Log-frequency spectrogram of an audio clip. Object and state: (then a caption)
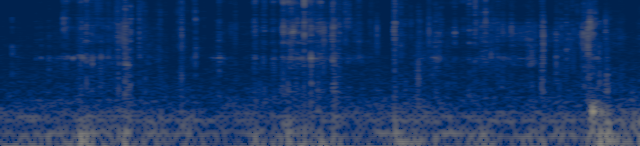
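Dry bar soap being scraped. A dry, solid white bar of soap held in the hand is shaved and scraped with a metal knife blade. The result is a continuous run of crisp, crumbly scraping and tearing sounds, with bright flaky crackles over a low rumble.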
